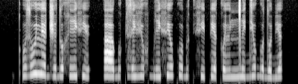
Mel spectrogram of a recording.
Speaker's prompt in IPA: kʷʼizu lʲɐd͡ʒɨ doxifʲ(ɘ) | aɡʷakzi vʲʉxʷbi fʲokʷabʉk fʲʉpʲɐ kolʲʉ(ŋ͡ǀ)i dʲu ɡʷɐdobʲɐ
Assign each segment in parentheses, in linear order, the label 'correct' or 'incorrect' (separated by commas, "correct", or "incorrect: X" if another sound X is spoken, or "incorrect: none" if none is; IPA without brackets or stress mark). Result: incorrect: ʉ, correct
